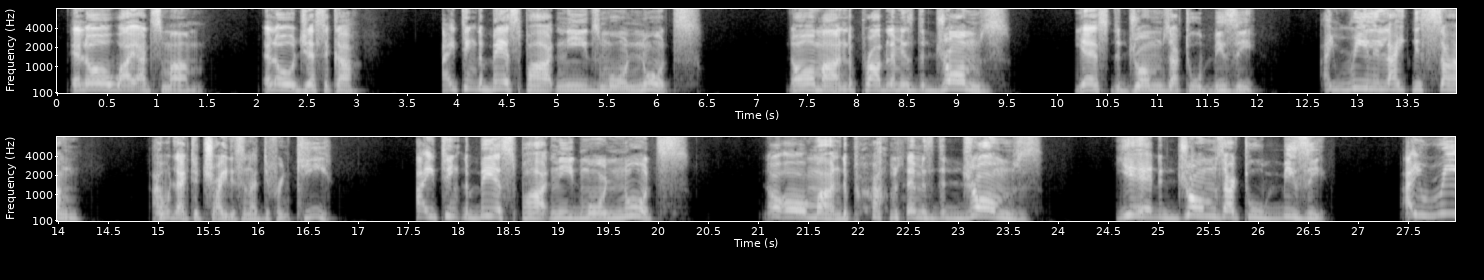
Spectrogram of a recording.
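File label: English Jamaican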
